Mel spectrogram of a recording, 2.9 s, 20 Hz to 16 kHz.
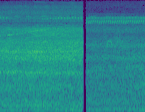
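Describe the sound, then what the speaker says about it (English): American Airlines jet inbound from Dallas Fort Worth, a faint, steady broadband engine roar heard from a distance, with a brief dropout partway through. "American Airlines 2336 inbound from Dallas Fort Worth."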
